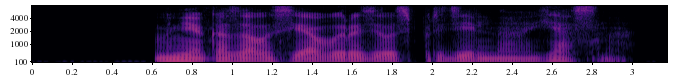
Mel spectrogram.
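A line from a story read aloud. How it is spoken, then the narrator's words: Quiet remark. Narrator (Russian): тихо заметила она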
